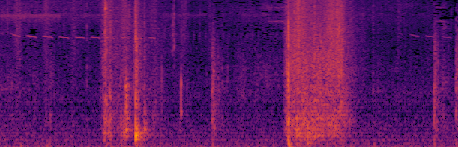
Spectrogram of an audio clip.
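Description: A crate lid clicks and clatters open.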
